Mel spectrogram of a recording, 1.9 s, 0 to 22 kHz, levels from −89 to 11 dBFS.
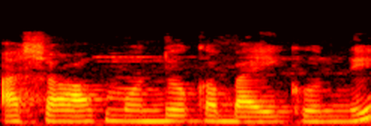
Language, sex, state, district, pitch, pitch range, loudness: Telugu, female, Andhra Pradesh, Srikakulam, 170 Hz, 165-175 Hz, -24 LUFS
